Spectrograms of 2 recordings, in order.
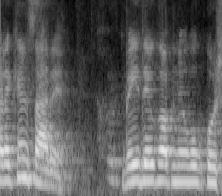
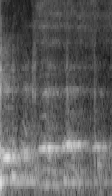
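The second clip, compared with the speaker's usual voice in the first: laugh; 6 dB quieter than usual. Real, not acted. Preacher laughs at queen's errand.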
